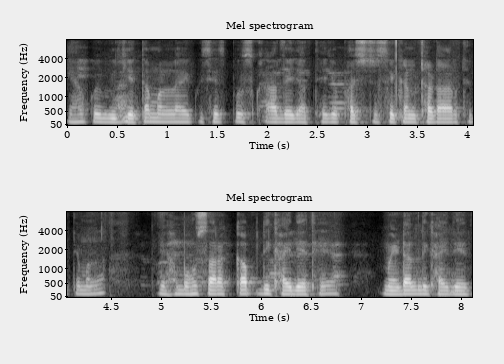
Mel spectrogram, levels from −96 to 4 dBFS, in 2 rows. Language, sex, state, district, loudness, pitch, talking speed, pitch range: Chhattisgarhi, male, Chhattisgarh, Rajnandgaon, -19 LUFS, 130 Hz, 205 wpm, 125-135 Hz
